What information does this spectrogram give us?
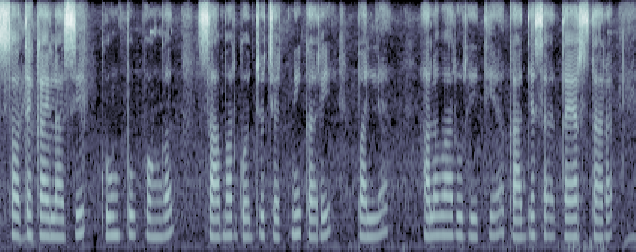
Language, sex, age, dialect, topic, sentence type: Kannada, female, 25-30, Central, agriculture, statement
